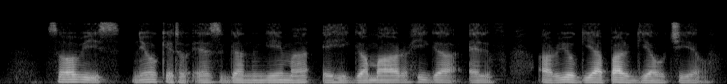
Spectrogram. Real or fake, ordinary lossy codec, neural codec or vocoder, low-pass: fake; none; codec, 16 kHz, 0.4 kbps, LongCat-Audio-Codec; 7.2 kHz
